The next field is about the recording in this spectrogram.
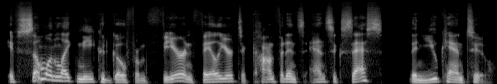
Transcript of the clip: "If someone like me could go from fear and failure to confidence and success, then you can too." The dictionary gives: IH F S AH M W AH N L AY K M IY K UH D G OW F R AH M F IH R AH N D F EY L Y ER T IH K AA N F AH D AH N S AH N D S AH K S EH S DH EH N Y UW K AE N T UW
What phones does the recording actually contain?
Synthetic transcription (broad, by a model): IH F S AH M W AH N L AY K M IY K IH D G OW F R AH M F IH R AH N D F EY L Y ER T IH K AA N F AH D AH N S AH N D S AH K S EH S DH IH N Y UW K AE N T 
